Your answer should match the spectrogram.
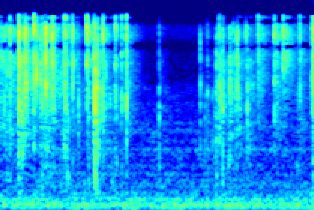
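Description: Faint rustling and crinkling of wound-care wrapping supplies being handled, with a few small clicks.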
